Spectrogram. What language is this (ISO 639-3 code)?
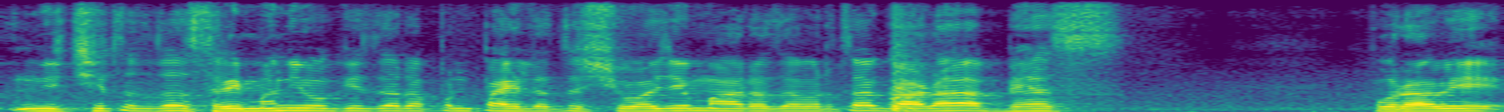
mar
